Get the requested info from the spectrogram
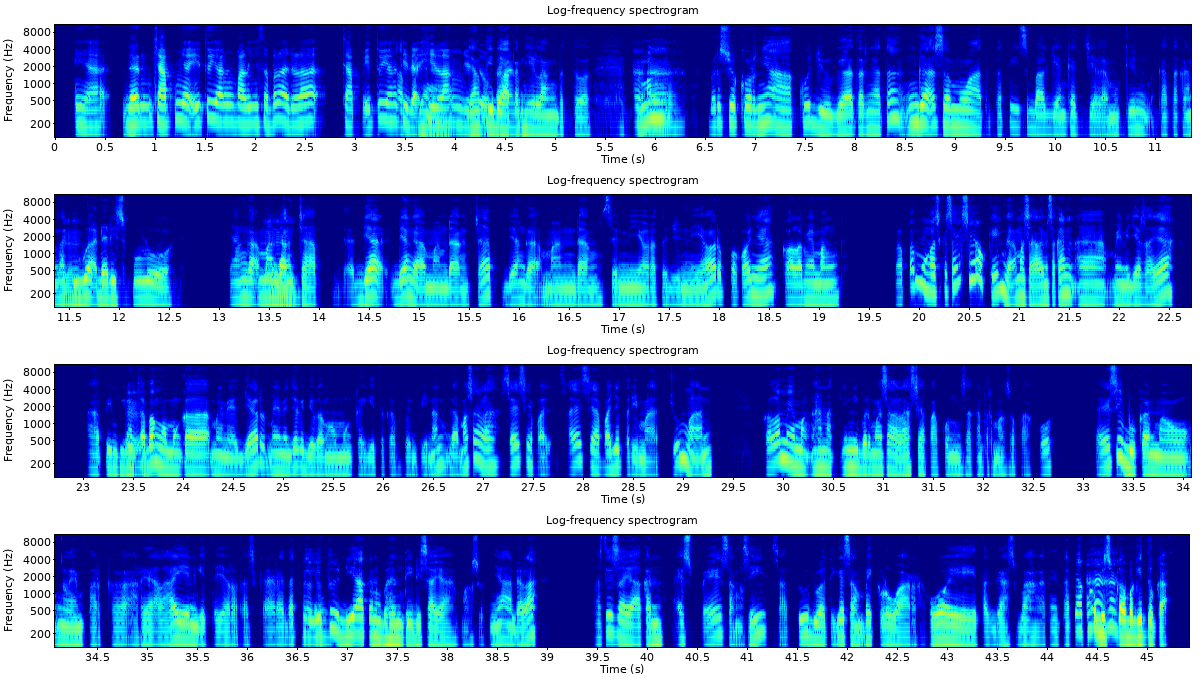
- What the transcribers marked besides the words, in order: chuckle; tapping
- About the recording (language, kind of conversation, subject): Indonesian, podcast, Bagaimana kamu menghadapi tekanan sosial saat harus mengambil keputusan?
